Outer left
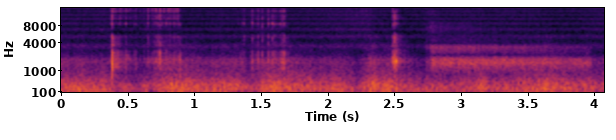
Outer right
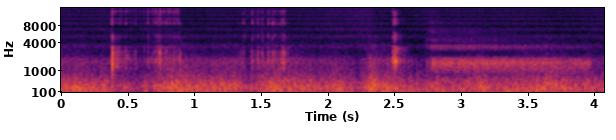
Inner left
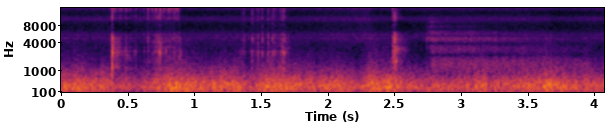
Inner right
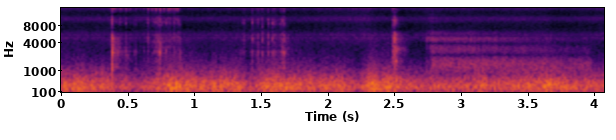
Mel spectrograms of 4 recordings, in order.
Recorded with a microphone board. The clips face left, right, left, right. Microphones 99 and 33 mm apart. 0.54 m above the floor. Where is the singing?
I don't hear singing.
